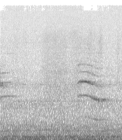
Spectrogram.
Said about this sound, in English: He's still meowing at the door. Because That's he uh, a, loves me. That's our new background noise.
